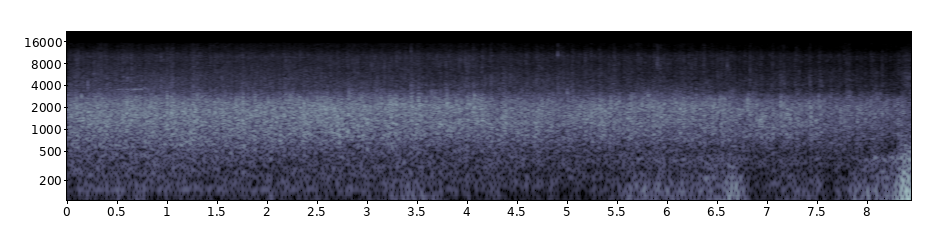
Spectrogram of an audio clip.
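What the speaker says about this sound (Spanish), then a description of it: "Fuerte el aplauso al Señor." A church congregation at a preaching service bursts into applause, a dense, steady wash of clapping from many hands that stays loud and even from start to finish, with no voices over it.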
